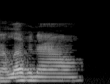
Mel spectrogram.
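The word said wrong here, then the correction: Avellenau: I said that wrong. Avellanau.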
